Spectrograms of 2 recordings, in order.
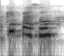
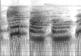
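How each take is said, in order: First: Put-on higher, louder startled child; a child jolted back to attention; child snapping back after silence, startled. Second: Teacher stopping the story on a cliffhanger; suspenseful question. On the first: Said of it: "Y el niño". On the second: Shown as a demonstration. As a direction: leave the class hanging. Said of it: "me quedo en suspenso y digo".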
